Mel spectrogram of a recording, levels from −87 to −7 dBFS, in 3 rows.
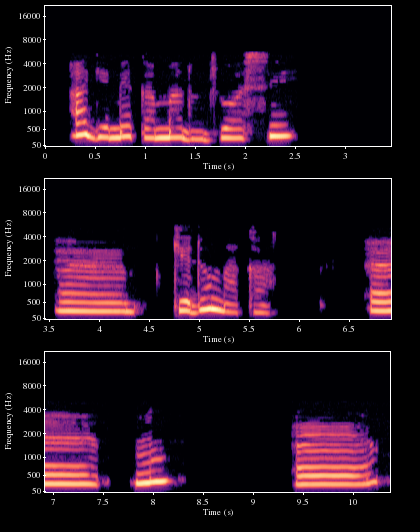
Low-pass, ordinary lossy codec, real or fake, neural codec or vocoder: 5.4 kHz; none; real; none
